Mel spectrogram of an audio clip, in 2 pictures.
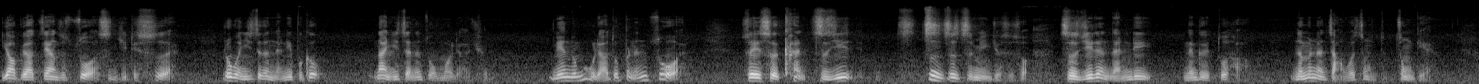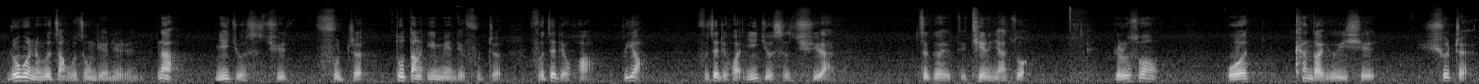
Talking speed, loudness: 255 characters per minute, -22 LUFS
